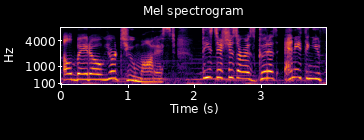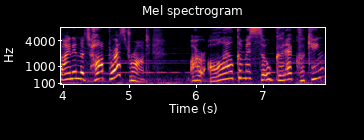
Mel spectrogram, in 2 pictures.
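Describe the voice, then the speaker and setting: An earnest teenage boy adventurer in a video game. The boyish voice is fairly high and animated, good-natured in manner, with clear music behind. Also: normal speed. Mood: enthusiastic. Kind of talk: video game character acting.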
